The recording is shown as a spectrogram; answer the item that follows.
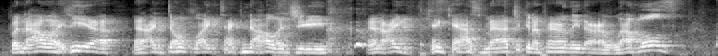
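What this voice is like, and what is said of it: Imitates another person's voice. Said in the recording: “here's my impression of the person who told that story”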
